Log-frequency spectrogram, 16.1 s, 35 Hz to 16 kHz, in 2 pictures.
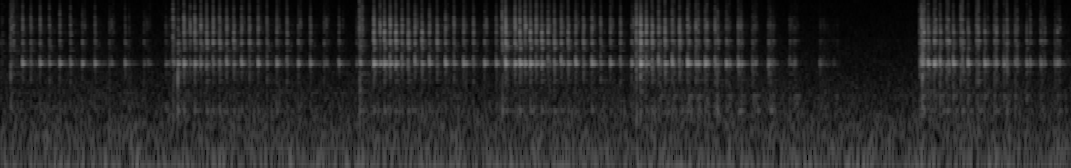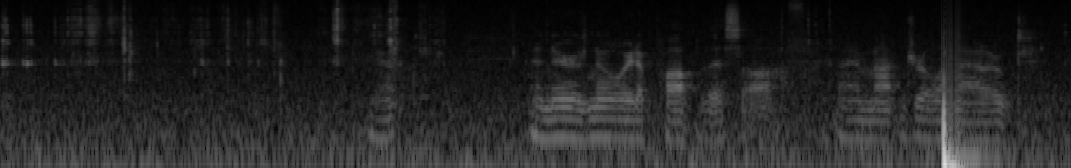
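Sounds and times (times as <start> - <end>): fan blade ticking rattle: 0.0 - 11.4
heater fan motor whine: 0.0 - 16.0.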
